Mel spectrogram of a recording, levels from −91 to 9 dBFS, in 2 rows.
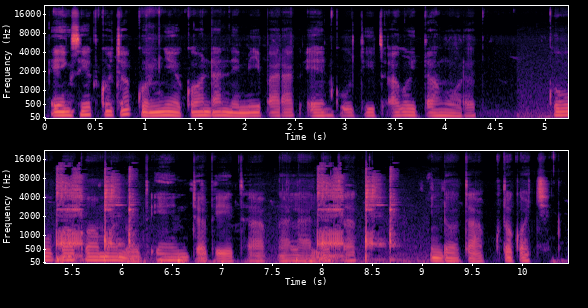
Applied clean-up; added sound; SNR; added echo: none; Fart; 2 dB; none.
